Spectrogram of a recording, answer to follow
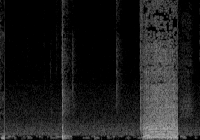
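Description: A single knock about a second in, then a hand-held immersion blender running in a pot of fish stock for under a second, starting and stopping abruptly near the end. It is puréeing the fish and onion stock to thicken the stew.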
